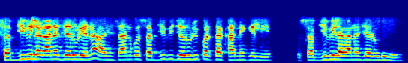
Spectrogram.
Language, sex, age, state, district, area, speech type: Hindi, male, 30-45, Bihar, Vaishali, rural, conversation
